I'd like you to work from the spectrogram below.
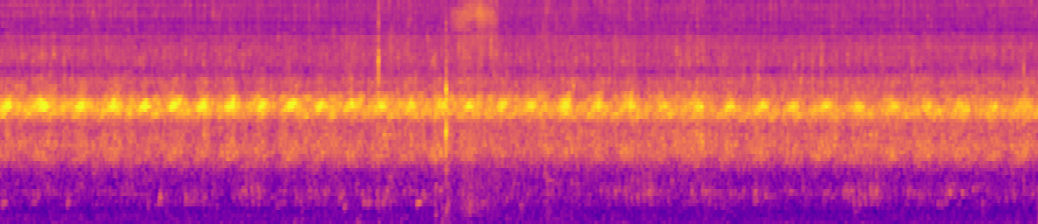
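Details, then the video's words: Frogs calling at night near Woryeonggyo Bridge and Hahoe Village in Andong: a dense, continuous chorus of fast, high-pitched pulsed croaks, about two or three per second, with a faint low rumble of wind beneath. "개구리. 바람소리 그리고 밤의 적막."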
